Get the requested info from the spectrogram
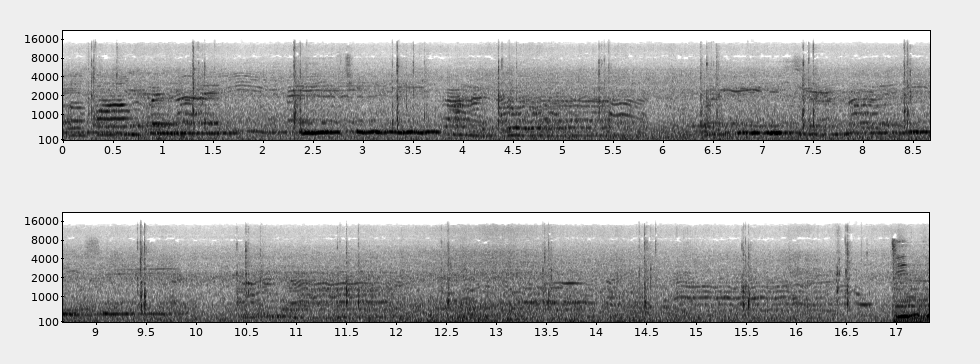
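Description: Several women's voices talking and calling out over the steady wash of surf breaking on the rocks.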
